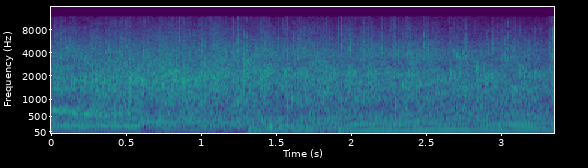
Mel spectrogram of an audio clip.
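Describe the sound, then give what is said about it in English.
A large crowd gives Jesus a round of applause after a closing prayer, clapping steadily and loudly throughout in a dense wash, while sustained low keyboard or organ notes hold and shift underneath. “Come on, can we give Jesus a round of applause?”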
